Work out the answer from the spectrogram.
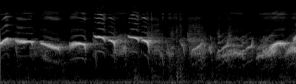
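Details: Competitive singing by caged Chinese hwamei among selected market-rack birds: clear descending whistles and looping slurs, a brief quieter pause, then rich warbling resumes.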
